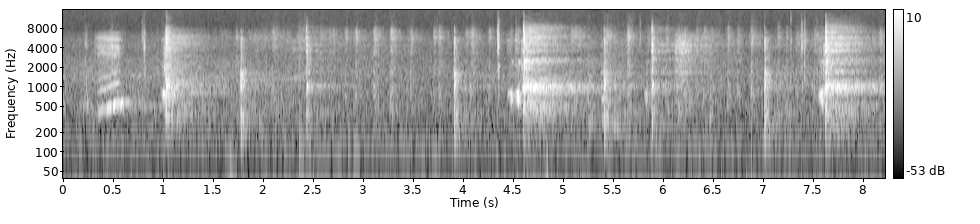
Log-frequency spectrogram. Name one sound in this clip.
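A tennis ball is struck back and forth with sharp pops, heard through a television speaker.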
